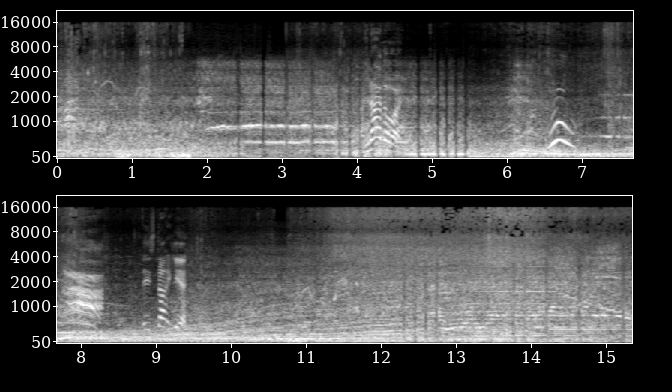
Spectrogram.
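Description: People's voices talking and calling out, with a few drawn-out exclamations that rise and fall in pitch, over a steady low rumble that sets in about five seconds in.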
